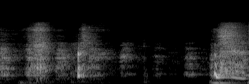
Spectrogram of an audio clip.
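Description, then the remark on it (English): A female dog sitting in a doorway pants heavily and rhythmically, quick breathy bursts repeating over a couple of seconds with a brief whimpery catch near the end. “Oh, she's now sat down, so she's just going to heavy pant in the doorway.”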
